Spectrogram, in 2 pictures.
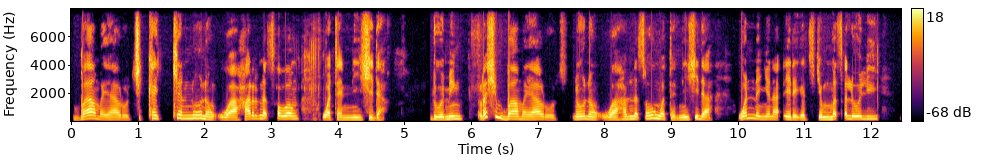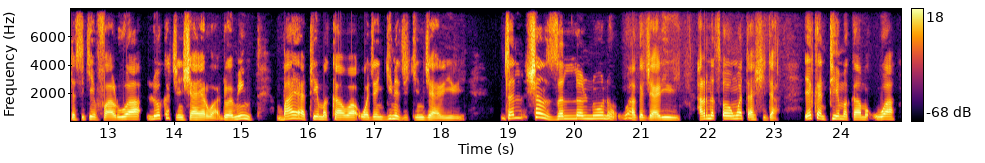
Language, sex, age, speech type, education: Hausa, male, 30-45, spontaneous, primary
